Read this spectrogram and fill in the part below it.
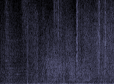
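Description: Cannon and artillery fire rumbles through an American Civil War battle game, a dense run of deep booms and thuds layered over continuous low battlefield din, with no one talking.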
